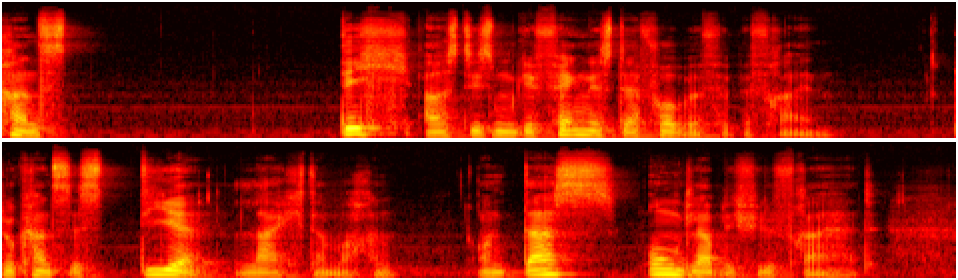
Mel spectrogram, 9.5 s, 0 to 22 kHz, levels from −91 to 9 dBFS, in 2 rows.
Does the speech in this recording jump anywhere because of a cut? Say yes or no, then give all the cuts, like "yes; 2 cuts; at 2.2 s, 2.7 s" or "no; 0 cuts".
yes; 1 cut; at 8.0 s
